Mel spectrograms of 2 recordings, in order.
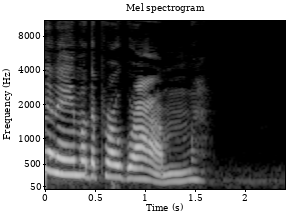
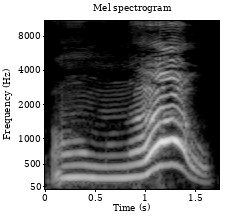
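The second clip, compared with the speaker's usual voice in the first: drawn-out loud oh no; dismayed oh no; 5 dB louder than usual. Real, not acted. Hearing the quote about his brother, a dismayed oh no. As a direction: wail it in dismay.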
